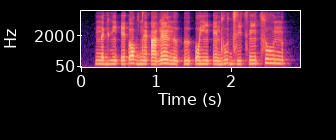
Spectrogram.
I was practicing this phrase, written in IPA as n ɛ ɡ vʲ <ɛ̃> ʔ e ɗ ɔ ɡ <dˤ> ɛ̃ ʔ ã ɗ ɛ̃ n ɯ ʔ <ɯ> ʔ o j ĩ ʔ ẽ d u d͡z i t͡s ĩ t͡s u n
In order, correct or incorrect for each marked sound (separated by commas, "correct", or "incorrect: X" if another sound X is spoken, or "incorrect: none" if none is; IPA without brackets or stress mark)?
incorrect: ẽ, incorrect: d, correct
